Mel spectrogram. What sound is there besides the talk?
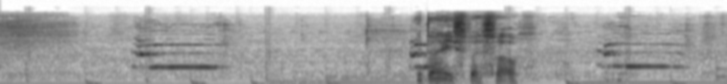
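cat meowing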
